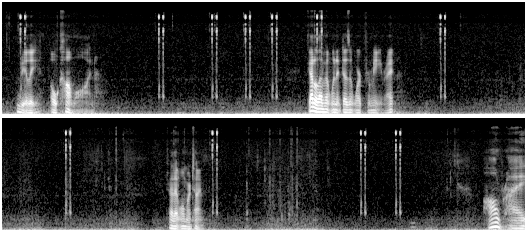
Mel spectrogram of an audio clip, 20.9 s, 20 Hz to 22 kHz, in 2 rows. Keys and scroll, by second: 12.2 Return, 13.8 Escape, 16.2 Return, 19.2 Escape.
